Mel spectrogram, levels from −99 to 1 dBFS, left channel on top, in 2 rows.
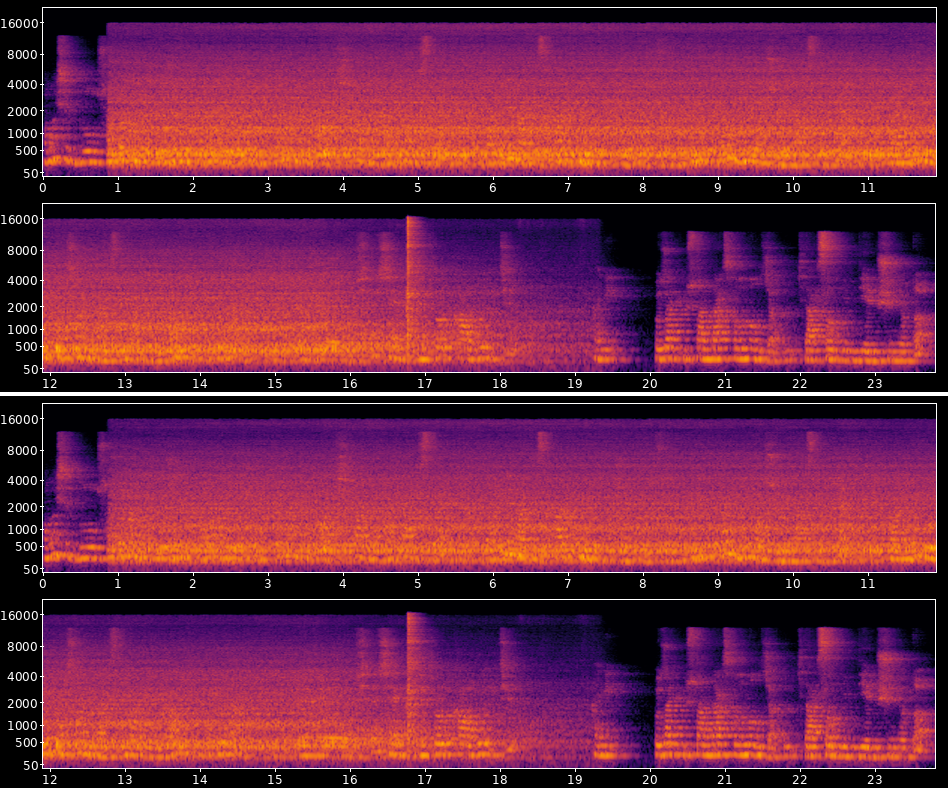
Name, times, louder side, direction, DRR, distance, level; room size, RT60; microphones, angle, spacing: voice 1, 0.0-5.3 5.9-10.7 11.3-14.6 15.3-18.2 19.2-19.5 20.1-23.6, right 1 dB, 55° right, -11 dB, 1.2 m, -29 dB
sound 1, 0.8-19.3, left 3 dB, 30° left, 0.3 m, -27 dB
3.2 x 3.1 x 2.2 m, 0.79 s
head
